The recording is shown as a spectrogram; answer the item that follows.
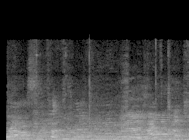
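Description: Indistinct background chatter of people's voices in an indoor public space.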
